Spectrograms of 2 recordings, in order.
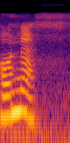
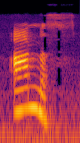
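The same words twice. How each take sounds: First: The word begins with an audible h sound. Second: The word begins with a vowel; h is silent. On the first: The speaker calls it wrong. "bukan honest ya. Salah" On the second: The speaker calls it right. "bacanya itu A seperti A sama E"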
